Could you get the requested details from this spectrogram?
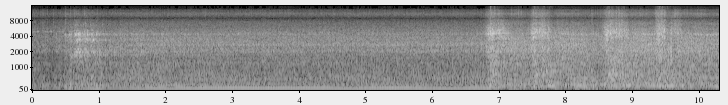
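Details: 1965 Ford Galaxie 500 project car, newly revived, with oil pressure and coolant temperature reading on the gauges: a deep, steady V8 idle holds an even beat, then throttle blips rise cleanly. It runs well.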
